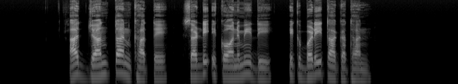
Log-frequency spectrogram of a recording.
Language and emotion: Punjabi, neutral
